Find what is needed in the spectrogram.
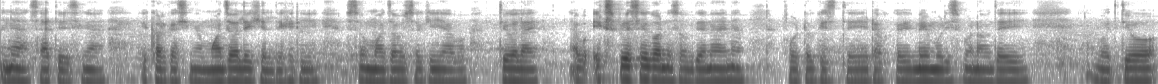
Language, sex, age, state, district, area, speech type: Nepali, male, 30-45, West Bengal, Darjeeling, rural, spontaneous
